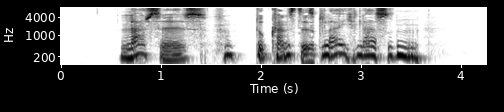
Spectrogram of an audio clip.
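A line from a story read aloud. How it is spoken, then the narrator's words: Small whimpering voice. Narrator (German): wimmerte das Stimmchen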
